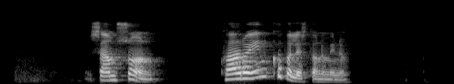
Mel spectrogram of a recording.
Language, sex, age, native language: Icelandic, female, 50-59, Icelandic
